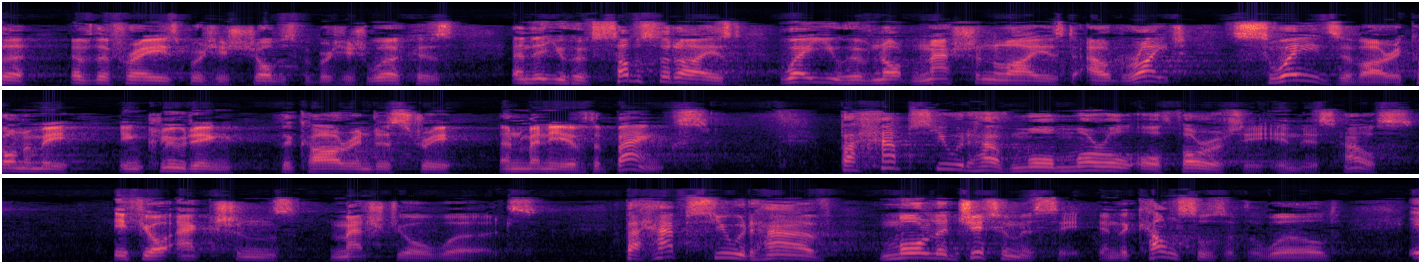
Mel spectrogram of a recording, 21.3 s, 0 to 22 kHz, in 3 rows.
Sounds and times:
Male speech, man speaking: 0.0s - 10.7s, 11.3s - 14.2s, 14.8s - 21.2s
Narration, monologue: 0.0s - 21.2s.

